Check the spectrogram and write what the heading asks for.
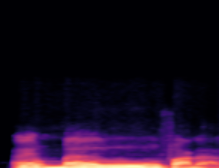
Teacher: Sebutan man apabila bertemu dengan fa dia akan berubah. Man fa'ala akan dengung. Di situ berlaku perubahan, itu mustahakun.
